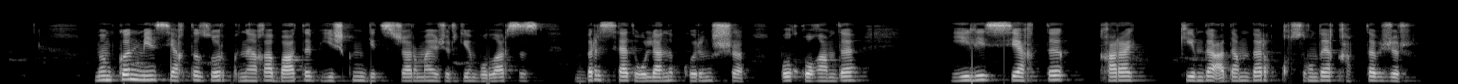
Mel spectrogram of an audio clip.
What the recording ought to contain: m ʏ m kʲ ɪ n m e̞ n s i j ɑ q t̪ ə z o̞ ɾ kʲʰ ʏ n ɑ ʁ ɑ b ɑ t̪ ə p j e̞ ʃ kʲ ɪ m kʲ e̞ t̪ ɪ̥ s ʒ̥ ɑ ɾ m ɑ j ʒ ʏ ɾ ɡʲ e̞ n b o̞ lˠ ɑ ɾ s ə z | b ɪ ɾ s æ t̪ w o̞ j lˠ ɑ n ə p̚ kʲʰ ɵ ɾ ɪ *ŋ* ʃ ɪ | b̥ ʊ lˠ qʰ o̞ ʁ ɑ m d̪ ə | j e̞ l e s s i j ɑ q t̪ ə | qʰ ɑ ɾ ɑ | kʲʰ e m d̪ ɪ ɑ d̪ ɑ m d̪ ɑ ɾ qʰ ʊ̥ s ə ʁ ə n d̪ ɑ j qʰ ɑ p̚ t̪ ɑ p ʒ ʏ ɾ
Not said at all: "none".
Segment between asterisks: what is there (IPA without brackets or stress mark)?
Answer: ŋ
